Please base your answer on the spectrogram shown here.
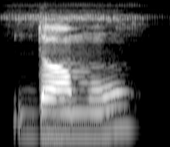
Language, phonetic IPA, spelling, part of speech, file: Polish, [ˈdɔ̃mu], domu, noun, LL-Q809 (pol)-domu.wav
